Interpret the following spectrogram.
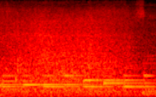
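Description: Background music, a slow melody of held notes, over a loud rushing noise like surf that cuts off abruptly at the end.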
